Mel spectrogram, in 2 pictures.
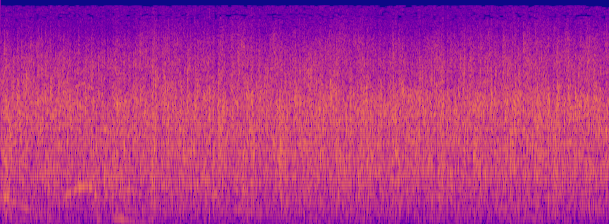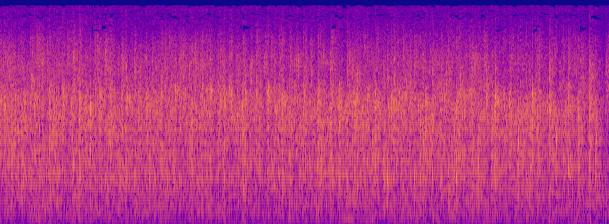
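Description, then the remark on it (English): An audience claps steadily after a talk on foreplay, a dense, continuous wash of many hands that stays fairly loud and even for the full twelve seconds without fading. “If you appreciate my talk on foreplay, let me know if you're clapping.”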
